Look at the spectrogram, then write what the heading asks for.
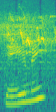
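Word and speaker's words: Dahle: by the name of Daley purchased the valley here his name was spelled d-a-h-l-e so it would have been Dale as far as pronunciation uh more or less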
